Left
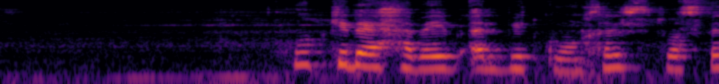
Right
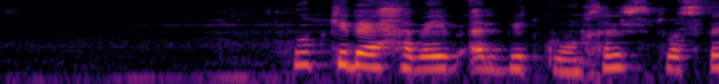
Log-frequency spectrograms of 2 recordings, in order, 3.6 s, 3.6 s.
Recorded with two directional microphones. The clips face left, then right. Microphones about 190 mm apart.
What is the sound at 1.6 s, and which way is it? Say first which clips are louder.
Speech: right 3 dB; 60° right (ahead or behind).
